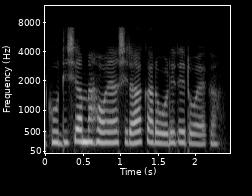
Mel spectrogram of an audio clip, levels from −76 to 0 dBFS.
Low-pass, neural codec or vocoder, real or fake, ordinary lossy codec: 7.2 kHz; codec, 16 kHz, about 1 kbps, DyCAST, with the encoder's durations; fake; none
